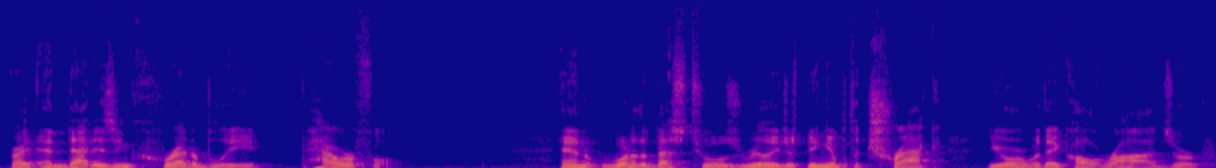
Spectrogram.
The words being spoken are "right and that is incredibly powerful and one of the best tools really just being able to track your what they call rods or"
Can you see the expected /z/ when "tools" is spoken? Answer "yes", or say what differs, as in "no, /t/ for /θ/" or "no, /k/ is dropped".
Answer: yes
